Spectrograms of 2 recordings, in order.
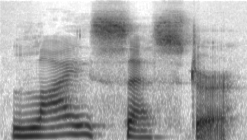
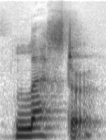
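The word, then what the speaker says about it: Leicester: then there's things like pronouncing certain words i've only ever read like lycester is what i would think this town is pronounced as but it's lester where did all the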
